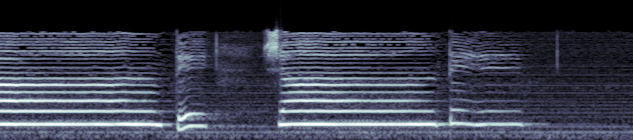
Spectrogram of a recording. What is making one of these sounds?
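A middle-aged woman sings long, steady held notes through a microphone.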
